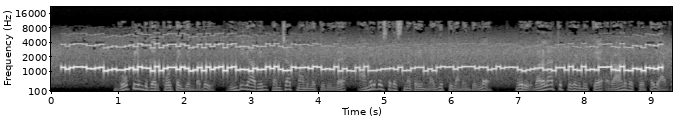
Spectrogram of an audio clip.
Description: Multi-tone FSK (Olivia or MFSK type), about 250 Hz wide, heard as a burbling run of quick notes, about 15.625 baud, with fading and speech in Tamil.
